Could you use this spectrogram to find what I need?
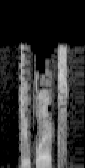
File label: "duplex", English; adjectives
